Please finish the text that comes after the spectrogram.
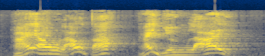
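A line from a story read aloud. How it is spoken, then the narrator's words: Shouted. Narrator (Vietnamese): Bạch Phát Ma Cơ đã quát lên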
